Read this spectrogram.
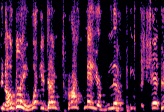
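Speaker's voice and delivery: furious Irish accent. Imagining an addiction as a distinct voice in one's head; angry irish accent. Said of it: "angry Irishman".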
